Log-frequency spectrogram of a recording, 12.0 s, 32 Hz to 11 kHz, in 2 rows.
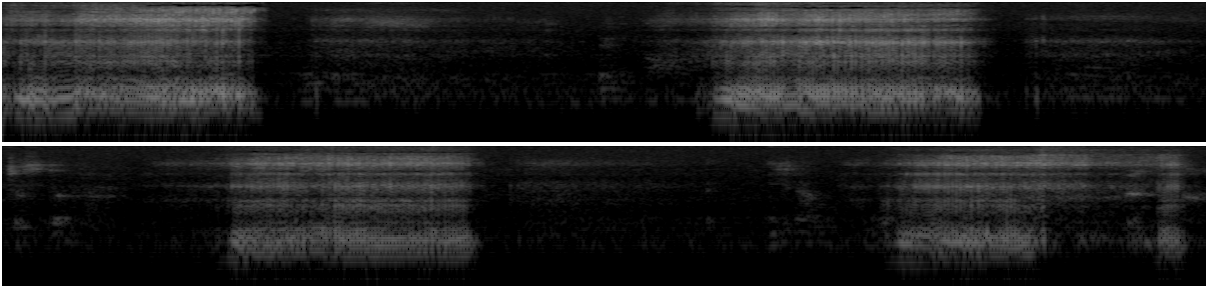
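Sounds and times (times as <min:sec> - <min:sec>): person snoring: 0:00.0 - 0:01.4, 0:03.3 - 0:05.0, 0:07.0 - 0:08.4, 0:10.4 - 0:12.0
quiet breathing: 0:00.0 - 0:03.6, 0:04.6 - 0:12.0.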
